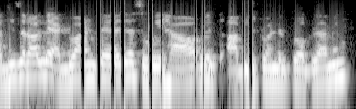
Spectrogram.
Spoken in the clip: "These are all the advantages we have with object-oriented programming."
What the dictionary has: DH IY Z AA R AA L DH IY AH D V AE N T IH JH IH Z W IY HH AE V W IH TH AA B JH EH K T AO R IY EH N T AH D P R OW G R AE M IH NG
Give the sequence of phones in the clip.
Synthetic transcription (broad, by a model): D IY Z AA R AA L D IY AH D V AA N T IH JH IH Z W IY HH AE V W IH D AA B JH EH T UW IY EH N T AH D P R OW G R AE M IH NG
